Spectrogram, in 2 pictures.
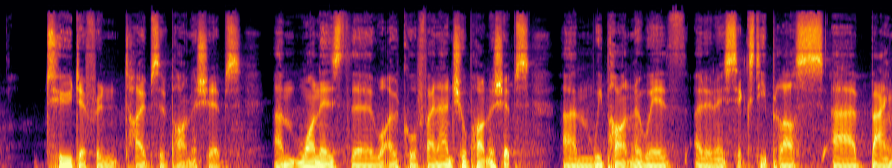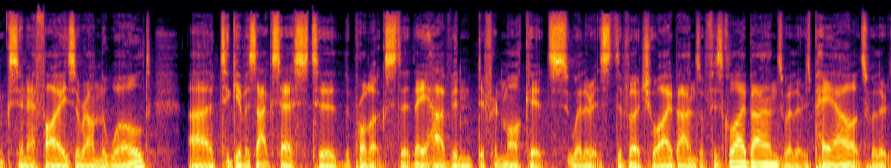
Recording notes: Joins The MoneyPot LIVE at our booth in Amsterdam.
